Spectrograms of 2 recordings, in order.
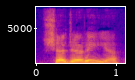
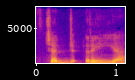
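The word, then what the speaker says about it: شجرية: It's commonly mispronounced. Some of even the Arab would say shajariyah, and there is a big difference between both of them. When there is a sukoon on the letter jim, that's shajriyah, means from the middle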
